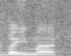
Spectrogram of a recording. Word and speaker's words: Weimar: Y hay una constitución muy importante, es la llamada Constitución de Weimar, o como se pronuncia, Weimar, en Alemania, por el nombre del lugar donde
